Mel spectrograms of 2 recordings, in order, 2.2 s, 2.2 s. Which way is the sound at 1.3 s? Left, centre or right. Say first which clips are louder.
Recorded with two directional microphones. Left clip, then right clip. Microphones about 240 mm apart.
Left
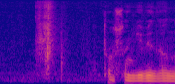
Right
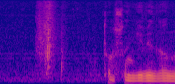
Left 1 dB; centre.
